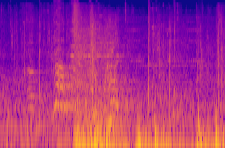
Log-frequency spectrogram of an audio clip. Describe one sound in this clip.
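A man grunts loudly.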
